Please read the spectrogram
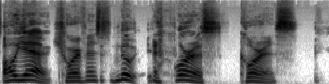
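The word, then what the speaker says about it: Chorvs: it's actually chorus chorus the V is pronounced like a u like in medieval English or something so I I picked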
